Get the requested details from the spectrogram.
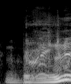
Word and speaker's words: Brut: Brut is a typical French pronunciation.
